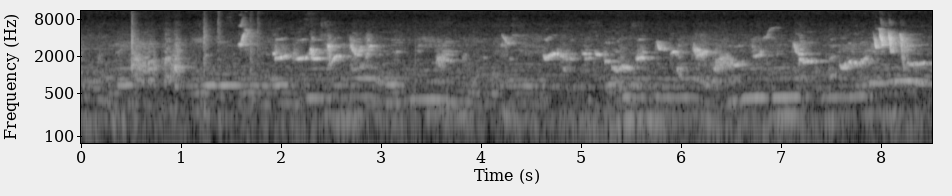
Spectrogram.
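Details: White-rumped shama in a full mastering session: a long, varied run of whistles, chirps and rattling trills, loud and busy throughout, with a steady low hum behind.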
